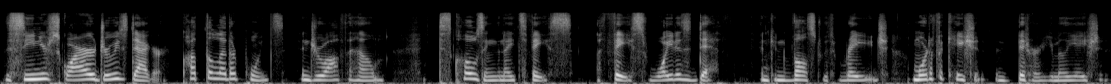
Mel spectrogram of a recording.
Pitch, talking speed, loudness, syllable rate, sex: 205 Hz, 165 wpm, -20 LUFS, 5.2 syllables/s, female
